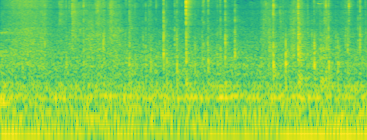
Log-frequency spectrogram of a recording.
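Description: Rapid typing on a computer keyboard: many quick, light key clicks in an uneven run over a low, steady hum, with no talking.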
